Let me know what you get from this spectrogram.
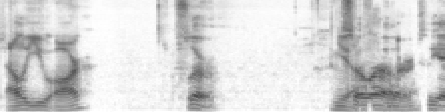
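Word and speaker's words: Phlur: house p h lur Flur yeah so yeah you got to pronounce it as an F it's Flur like fat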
